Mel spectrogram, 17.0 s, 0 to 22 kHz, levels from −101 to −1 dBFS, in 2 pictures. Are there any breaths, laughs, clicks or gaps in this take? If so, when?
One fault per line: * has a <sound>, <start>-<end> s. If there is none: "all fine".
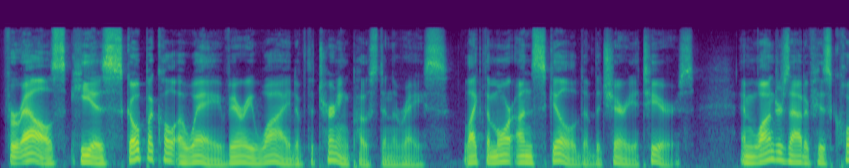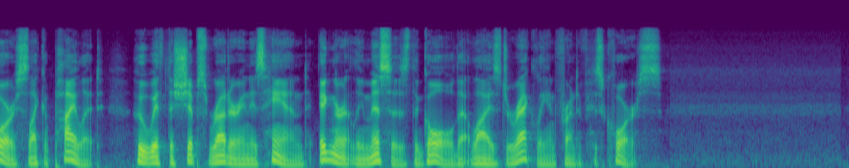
all fine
